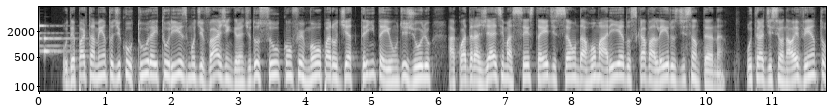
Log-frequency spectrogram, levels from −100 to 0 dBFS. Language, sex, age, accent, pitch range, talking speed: Portuguese, male, 20-39, Brazilian, 150-175 Hz, 150 wpm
